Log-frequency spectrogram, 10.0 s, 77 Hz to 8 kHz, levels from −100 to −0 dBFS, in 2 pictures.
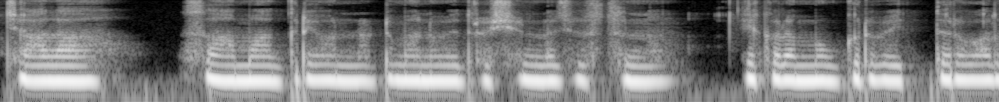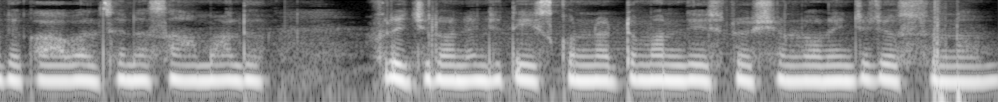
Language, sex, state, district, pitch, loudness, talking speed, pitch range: Telugu, female, Andhra Pradesh, Krishna, 210 Hz, -13 LUFS, 140 wpm, 205-215 Hz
